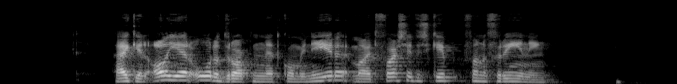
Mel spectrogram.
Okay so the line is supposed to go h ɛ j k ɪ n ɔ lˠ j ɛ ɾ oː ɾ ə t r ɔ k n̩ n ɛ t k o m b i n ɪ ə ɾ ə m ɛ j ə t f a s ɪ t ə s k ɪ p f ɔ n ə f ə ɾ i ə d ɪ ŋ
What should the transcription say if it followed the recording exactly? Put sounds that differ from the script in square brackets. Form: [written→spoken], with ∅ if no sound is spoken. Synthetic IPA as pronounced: h ɛ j k ɪ n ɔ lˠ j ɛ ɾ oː ɾ ə [t→d] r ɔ k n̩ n ɛ t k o m b i n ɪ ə ɾ ə m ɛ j ə t f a s ɪ t ə s k ɪ p f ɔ n ə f ə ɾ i ə [d→n] ɪ ŋ

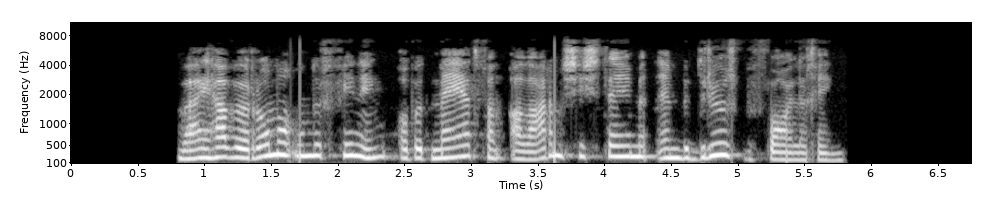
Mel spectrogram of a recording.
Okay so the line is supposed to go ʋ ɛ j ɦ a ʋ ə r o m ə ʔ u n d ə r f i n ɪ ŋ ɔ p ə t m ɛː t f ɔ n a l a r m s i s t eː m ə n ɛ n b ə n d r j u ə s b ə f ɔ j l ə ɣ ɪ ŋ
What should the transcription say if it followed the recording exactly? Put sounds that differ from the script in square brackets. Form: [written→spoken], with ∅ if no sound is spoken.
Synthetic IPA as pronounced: ʋ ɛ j ɦ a ʋ ə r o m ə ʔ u n d ə r f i n ɪ ŋ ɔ p ə t m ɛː t f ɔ n a l a r m s i s t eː m ə n ɛ n b ə [n→∅] d r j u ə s b ə f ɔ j l ə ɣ ɪ ŋ

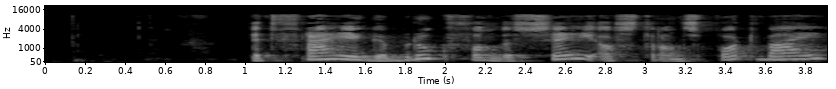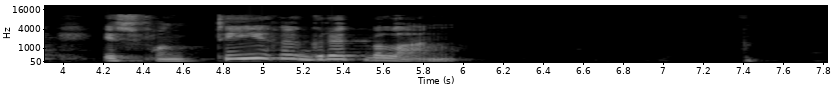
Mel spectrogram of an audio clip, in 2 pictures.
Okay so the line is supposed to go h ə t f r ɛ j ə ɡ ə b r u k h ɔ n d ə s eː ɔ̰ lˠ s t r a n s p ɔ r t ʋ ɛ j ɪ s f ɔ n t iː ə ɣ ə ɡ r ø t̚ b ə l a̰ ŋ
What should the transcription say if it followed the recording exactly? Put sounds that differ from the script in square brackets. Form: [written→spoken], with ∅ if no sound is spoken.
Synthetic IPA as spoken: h ə t f r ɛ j ə ɡ ə b r u k [h→f] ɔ n d ə s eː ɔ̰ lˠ s t r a n s p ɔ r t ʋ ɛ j ɪ s f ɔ n t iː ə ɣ ə ɡ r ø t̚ b ə l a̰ ŋ

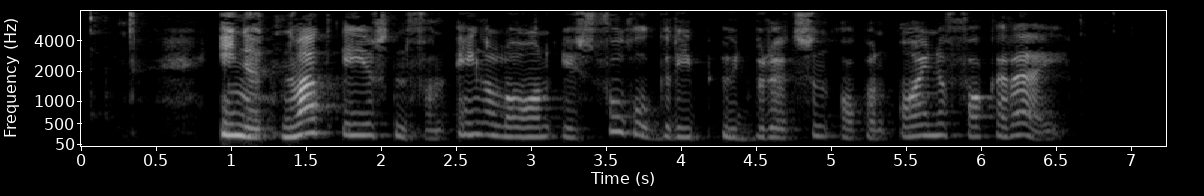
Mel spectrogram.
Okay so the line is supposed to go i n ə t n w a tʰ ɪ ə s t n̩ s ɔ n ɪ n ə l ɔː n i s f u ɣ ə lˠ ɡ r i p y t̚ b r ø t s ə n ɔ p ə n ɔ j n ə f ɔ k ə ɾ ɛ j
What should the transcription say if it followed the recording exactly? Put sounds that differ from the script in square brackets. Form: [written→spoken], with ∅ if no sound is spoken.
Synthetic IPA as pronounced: i n ə t n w a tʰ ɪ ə s t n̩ [s→f] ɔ n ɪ [n→ŋ] ə l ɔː n [i→ɪ] s f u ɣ ə lˠ ɡ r i p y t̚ b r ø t s ə n ɔ p ə n ɔ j n ə f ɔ k ə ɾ ɛ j

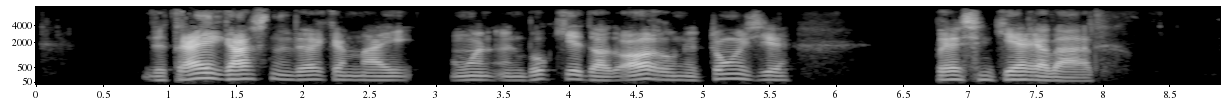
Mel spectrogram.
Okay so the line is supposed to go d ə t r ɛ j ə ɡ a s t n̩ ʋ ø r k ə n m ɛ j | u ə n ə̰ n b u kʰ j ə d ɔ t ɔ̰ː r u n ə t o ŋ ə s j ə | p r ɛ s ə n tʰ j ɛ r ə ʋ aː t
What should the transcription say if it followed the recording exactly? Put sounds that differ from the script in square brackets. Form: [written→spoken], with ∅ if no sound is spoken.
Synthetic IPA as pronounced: d ə t r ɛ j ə ɡ a s t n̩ ʋ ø r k ə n m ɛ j | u ə n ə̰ n b u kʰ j ə d ɔ t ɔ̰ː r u n ə t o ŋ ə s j ə | p r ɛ s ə n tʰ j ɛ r ə ʋ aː t

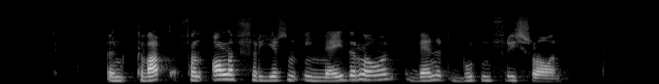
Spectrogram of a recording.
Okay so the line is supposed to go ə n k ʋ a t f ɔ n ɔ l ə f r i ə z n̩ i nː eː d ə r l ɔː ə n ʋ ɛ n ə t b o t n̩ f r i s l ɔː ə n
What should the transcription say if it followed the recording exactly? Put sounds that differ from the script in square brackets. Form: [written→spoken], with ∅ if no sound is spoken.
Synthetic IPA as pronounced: ə n k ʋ a t f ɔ n ɔ l ə f r i ə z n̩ i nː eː d ə r l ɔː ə n ʋ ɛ n ə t b [o→u] t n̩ f r i s l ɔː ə n

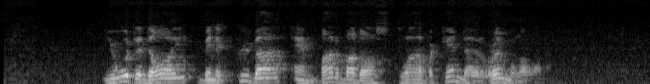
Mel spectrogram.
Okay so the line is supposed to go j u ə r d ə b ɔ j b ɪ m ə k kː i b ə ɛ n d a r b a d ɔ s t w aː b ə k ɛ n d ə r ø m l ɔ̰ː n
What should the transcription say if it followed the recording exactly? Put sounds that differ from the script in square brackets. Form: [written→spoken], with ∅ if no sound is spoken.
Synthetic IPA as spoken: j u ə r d ə [b→d] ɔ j b ɪ [m→n] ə k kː [i→y] b [ə→a] ɛ n [d→b] a r b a d ɔ s t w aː b ə k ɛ n d ə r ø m l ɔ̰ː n

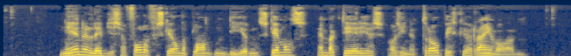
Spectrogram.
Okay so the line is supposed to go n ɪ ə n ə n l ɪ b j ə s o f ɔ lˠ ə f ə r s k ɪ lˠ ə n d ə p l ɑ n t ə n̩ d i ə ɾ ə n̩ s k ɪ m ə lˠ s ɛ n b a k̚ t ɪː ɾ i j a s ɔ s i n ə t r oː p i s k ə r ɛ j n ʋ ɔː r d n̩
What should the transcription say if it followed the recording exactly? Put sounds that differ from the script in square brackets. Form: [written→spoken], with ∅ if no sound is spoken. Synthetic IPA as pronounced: n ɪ ə n ə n l ɪ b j ə s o f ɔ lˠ ə f ə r s k ɪ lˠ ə n d ə p l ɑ n t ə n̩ d i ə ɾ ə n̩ s k ɪ m ə lˠ s ɛ n b a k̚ t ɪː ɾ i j [a→ə] s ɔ s i n ə t r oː p i s k ə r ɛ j n ʋ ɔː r d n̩

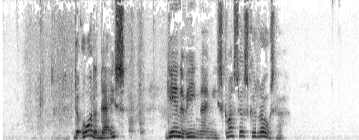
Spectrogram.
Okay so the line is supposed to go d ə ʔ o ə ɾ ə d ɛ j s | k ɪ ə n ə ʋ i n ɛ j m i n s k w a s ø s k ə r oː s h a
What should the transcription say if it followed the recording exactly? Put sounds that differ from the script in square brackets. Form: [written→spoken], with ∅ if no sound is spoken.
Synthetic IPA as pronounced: d ə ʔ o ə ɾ ə d ɛ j s | [k→ɡ] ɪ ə n ə ʋ i n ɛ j m i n s k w a s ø s k ə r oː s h a

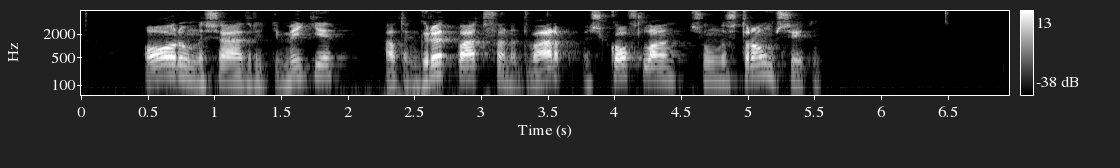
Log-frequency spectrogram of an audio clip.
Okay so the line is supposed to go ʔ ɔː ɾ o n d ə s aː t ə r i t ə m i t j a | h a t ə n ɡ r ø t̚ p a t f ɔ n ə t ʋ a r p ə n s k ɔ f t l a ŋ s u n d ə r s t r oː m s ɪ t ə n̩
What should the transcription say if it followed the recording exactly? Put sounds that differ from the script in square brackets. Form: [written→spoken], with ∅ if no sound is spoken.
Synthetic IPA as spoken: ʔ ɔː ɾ [o→u] n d ə s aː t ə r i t ə m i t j [a→ə] | h a t ə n ɡ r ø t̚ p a t f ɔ n ə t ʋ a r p ə n s k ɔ f t l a ŋ s u n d ə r s t r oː m s ɪ t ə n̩

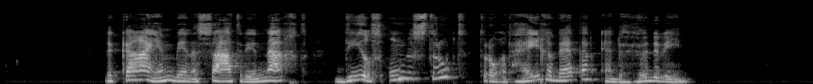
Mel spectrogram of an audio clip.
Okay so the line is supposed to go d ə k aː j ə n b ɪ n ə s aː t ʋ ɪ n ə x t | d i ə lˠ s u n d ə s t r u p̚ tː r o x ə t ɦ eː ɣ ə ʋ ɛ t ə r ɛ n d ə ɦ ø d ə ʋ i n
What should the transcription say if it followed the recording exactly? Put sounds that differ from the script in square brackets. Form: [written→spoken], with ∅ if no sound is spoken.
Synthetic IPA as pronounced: d ə k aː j ə n b ɪ n ə s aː t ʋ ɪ n [ə→a] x t | d i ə lˠ s u n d ə s t r u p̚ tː r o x ə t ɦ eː ɣ ə ʋ ɛ t ə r ɛ n d ə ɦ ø d ə ʋ i n

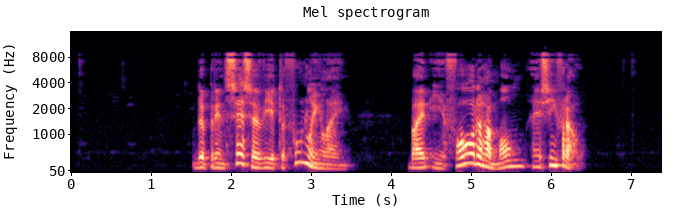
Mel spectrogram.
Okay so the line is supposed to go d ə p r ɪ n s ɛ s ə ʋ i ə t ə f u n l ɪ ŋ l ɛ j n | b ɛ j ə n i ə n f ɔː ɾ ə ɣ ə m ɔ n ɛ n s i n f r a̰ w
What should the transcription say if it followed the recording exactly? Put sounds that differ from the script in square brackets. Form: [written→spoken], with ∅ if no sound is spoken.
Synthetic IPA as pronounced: d ə p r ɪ n s ɛ s ə ʋ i ə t ə f u n l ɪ ŋ l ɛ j n | b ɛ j ə n i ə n f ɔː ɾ ə ɣ ə m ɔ n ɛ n s i n f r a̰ w

